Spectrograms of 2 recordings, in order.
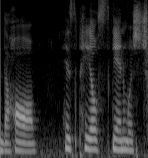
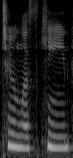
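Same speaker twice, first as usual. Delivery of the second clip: ordinary delivery, nothing marked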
